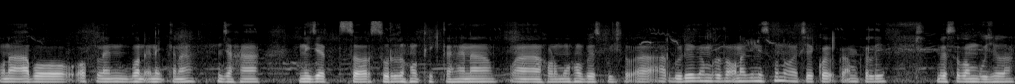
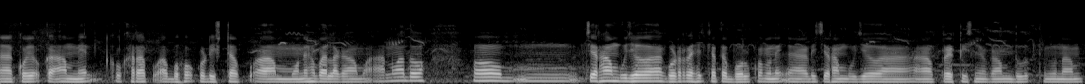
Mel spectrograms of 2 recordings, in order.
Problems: background sounds at intervals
